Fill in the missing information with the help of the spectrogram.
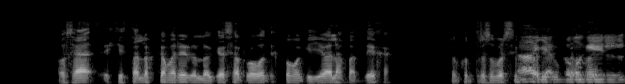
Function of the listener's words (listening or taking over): taking over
